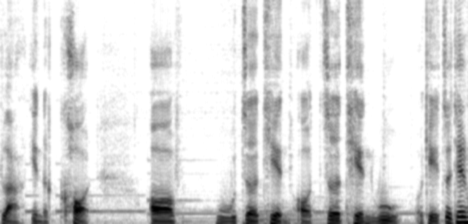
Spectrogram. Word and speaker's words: Wu Zetian: Yeah, I pronounce that Wu Zetian, not Zetian Wu.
